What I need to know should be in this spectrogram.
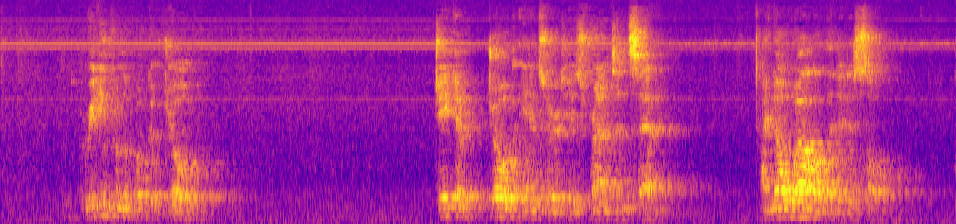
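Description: A man reads aloud through a microphone in a large echoing hall.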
